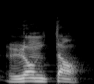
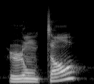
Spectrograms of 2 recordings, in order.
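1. C'est prononcé avec un accent du sud de Marseille. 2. C'est prononcé avec un accent français standard. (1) "les Marseillais disent" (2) "moi je dis"

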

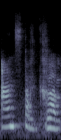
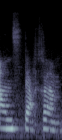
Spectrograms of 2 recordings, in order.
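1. Se dice con pronunciación francesa. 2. Se dice con pronunciación francesa.

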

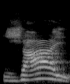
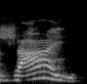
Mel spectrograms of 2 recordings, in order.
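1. A vogal desliza como 'ai'. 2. A vogal desliza como 'ai'.

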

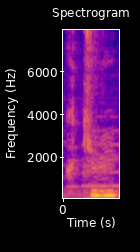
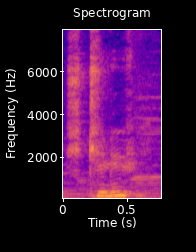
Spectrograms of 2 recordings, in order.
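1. Le mot commence par un 'k' dur. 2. Le mot commence par un son 'sh' doux. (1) "ça se dit bien Cthulhu, parce qu'il n'y a pas de H après le C" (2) "il y en a qui disent Cthulhu"

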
